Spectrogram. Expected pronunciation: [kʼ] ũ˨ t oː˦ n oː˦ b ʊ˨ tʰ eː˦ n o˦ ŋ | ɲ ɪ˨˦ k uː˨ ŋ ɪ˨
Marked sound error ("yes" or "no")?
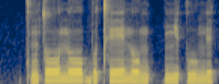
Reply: no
